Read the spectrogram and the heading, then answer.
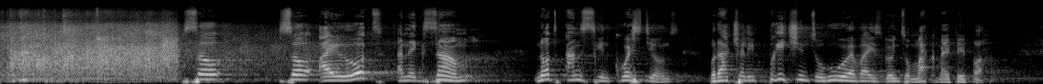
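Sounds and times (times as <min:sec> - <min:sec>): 
church congregation clapping: 0:00.0 - 0:04.5
speech: 0:02.0 - 0:04.8, 0:05.4 - 0:10.0.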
